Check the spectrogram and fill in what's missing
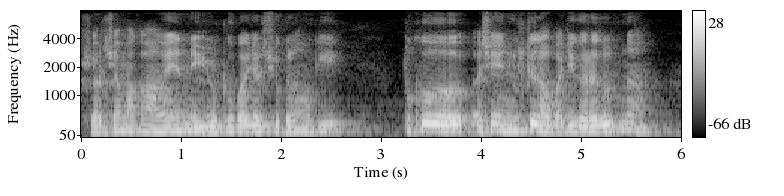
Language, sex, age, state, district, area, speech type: Goan Konkani, male, 18-30, Goa, Murmgao, rural, spontaneous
